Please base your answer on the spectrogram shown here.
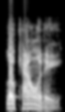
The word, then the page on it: locality: American English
